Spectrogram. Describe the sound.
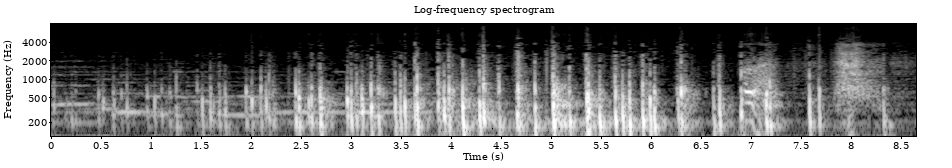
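Horse hooves clip-clop as a rider travels across the veld: many steady, hollow knocks in an even rhythm, growing louder after the first few seconds and continuing to the end.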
